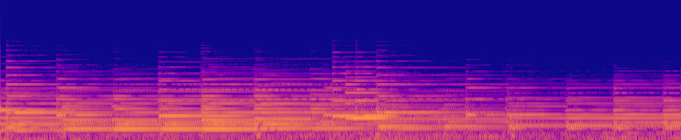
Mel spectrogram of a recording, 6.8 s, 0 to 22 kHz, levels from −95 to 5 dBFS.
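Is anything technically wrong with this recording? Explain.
No, nothing technically wrong can be heard in this music. There are no dropouts, glitches or other playback faults at any point.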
